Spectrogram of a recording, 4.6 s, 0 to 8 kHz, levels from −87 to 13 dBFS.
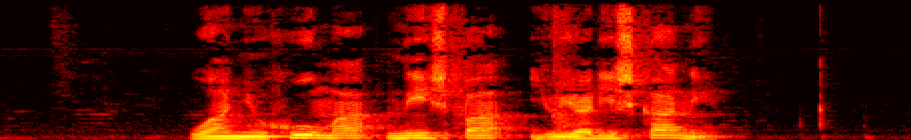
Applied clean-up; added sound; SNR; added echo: none; none; none; none.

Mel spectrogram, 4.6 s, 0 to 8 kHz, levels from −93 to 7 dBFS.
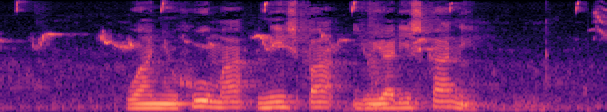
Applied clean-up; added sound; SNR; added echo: none; Bird; 10 dB; none.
